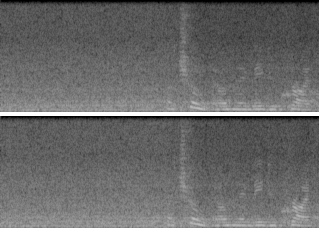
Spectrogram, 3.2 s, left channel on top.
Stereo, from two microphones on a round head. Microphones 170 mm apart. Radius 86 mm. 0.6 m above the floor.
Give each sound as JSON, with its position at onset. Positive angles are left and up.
{"t": 1.7, "sound": "a woman speaking", "side_deg": -5, "distance_m": 1.1}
